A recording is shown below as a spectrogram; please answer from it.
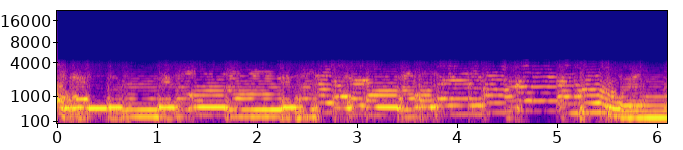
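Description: Solo electric guitar playing a fast legato run of sustained notes in two-handed fretboard tapping style. Near the end it slides down into a long held low note.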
